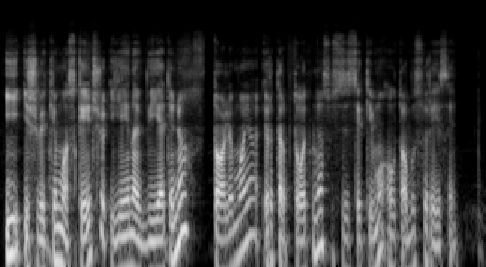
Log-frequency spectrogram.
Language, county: Lithuanian, Telšiai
